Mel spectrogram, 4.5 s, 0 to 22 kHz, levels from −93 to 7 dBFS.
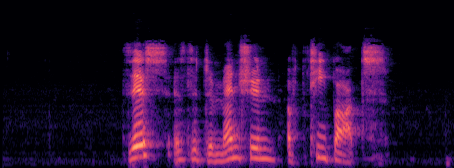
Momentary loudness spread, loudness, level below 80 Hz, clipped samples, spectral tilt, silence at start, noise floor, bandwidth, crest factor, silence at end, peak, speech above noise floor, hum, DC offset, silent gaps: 16 LU; -22 LUFS; -76 dBFS; under 0.1%; -1.5 dB/octave; 1.3 s; -74 dBFS; 8.4 kHz; 24 dB; 0.7 s; -2 dBFS; 51 dB; none; under 0.1%; none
